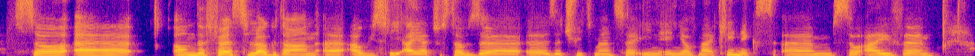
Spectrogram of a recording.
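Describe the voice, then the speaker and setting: With a French accent, a woman talks at a fairly slow pace with fairly even intonation and a fairly high pitch. The recording is very clean, with a silent background. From France, Loire Valley. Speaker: holistic therapist. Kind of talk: interview. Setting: live stream from a pub. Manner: hesitant, many fillers.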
